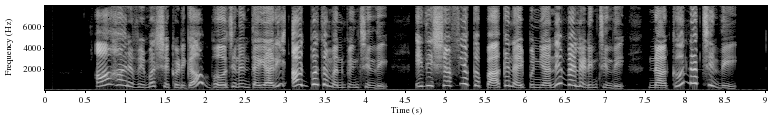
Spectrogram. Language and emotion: Telugu, happy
